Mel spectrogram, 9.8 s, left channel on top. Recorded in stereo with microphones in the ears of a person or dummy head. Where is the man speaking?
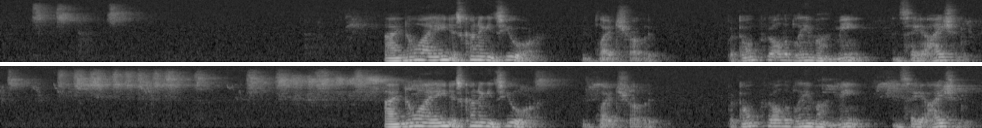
25° right (ahead or behind), 0.7 m; by 9.7 s 45° left (ahead or behind), 3.5 m.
